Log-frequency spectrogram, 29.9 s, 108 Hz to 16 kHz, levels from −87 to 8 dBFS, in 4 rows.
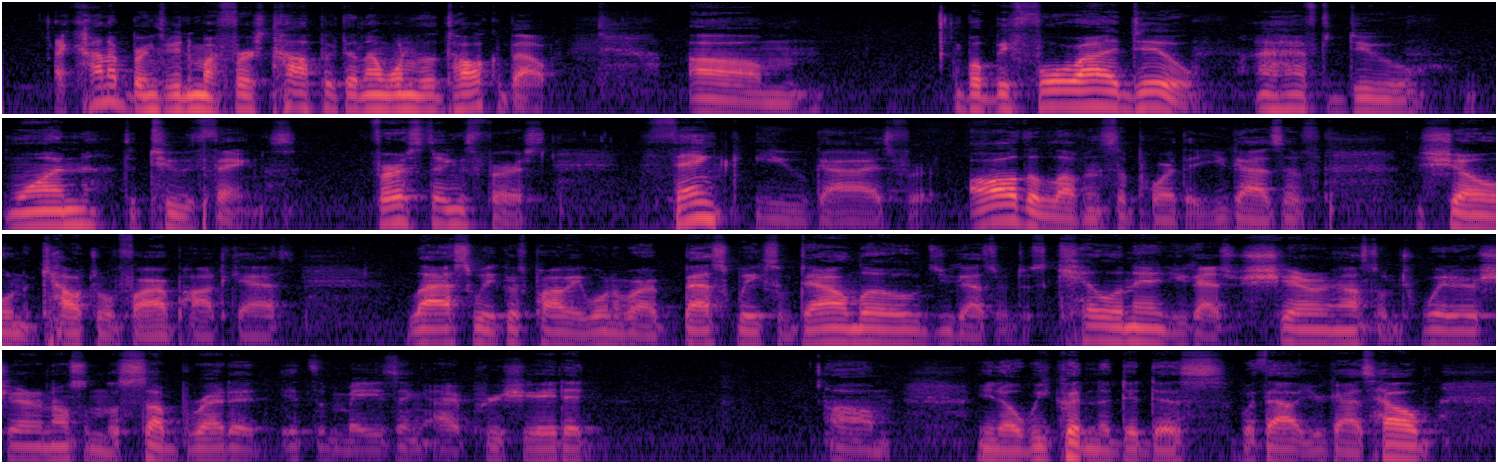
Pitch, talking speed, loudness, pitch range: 120 Hz, 190 wpm, -33 LUFS, 105-135 Hz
